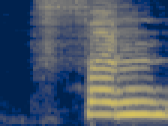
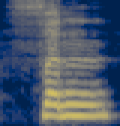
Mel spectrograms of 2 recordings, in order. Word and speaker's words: 分: Dipisah jadi fen bacanya fen.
